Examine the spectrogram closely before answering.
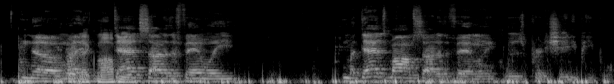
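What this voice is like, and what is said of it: Usual voice. Nothing is said of it.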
